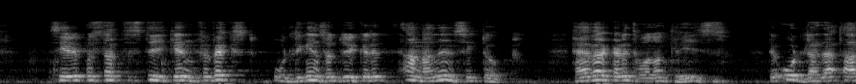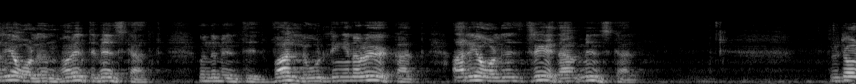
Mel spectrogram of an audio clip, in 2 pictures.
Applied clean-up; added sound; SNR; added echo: none; none; none; reverberation time 0.2 s.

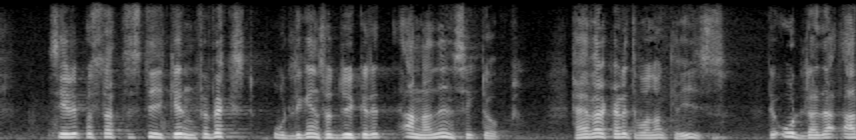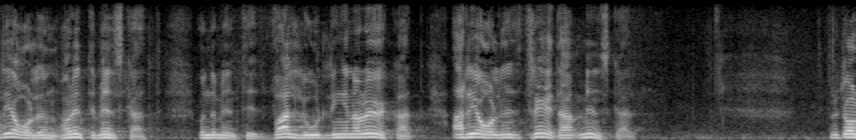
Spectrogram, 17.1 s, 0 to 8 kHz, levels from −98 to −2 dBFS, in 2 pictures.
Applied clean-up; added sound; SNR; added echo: none; none; none; none.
